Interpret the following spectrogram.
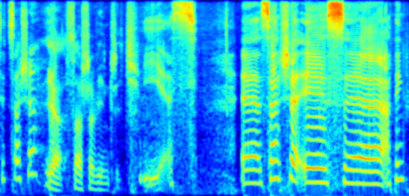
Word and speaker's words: Vincic: Is that how you pronounce it, Sasha? Yeah, Sasha Vincic.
